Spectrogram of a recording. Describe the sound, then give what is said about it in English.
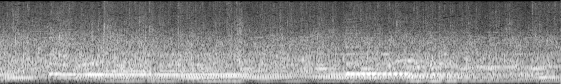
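A church audience claps hands during worship, making a quiet, dense, steady patter that continues evenly throughout. “Your hand clap is good.”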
